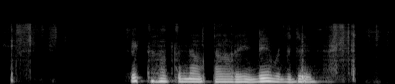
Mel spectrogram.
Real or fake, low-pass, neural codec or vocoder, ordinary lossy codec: fake; 7.2 kHz; codec, 24 kHz, 1 kbps, SNAC; Opus, 32 kbps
